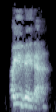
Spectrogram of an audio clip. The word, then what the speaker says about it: Ayurveda: What is Ayurveda? Do I pronounce it right? – Ayurveda. Close. Almost. Yeah. – Ayurveda.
